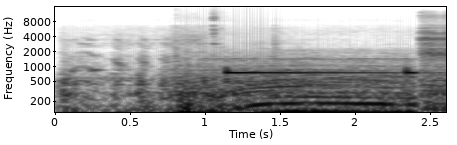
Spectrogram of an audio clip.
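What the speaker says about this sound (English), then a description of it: "So we're just going to start the car, and we're expecting a yellow light to be on." A Cadillac ATS engine starting up, a low rumble swelling into a steady idle, with a thin electronic tone running through the middle and a short click near the end.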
